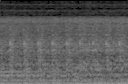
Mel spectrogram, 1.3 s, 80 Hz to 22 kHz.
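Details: 5 Series at idle showing low coolant, transmission fault and intermittent low oil pressure warnings despite having oil and coolant; uneven, lumpy low thrum with irregular pulses, running rough at idle.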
